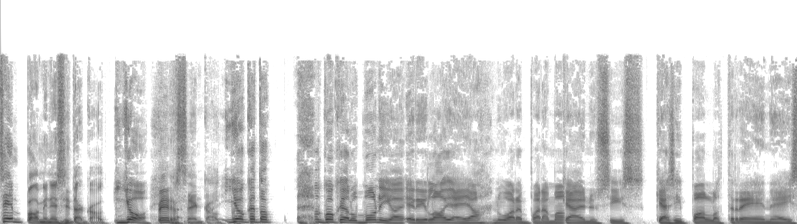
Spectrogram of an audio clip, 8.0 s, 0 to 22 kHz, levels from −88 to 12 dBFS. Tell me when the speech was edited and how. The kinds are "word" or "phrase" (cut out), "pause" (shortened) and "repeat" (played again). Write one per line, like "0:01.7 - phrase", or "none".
0:03.1 - word
0:04.0 - word
0:05.6 - word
